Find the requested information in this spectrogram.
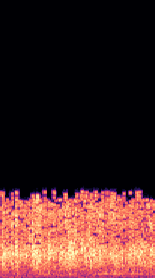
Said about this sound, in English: Give a clap of offering unto the Lord. Give a clap of offering unto the Lord.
